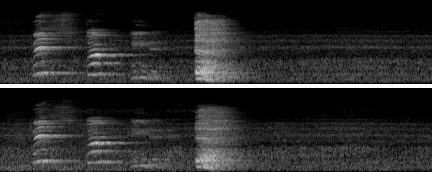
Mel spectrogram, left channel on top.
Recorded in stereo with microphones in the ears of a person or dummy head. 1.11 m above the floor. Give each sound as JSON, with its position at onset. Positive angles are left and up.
{"t": 0.3, "sound": "a shout", "side_deg": -5, "distance_m": 0.9}
{"t": 1.9, "sound": "a gasp", "side_deg": 55, "distance_m": 1.1}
